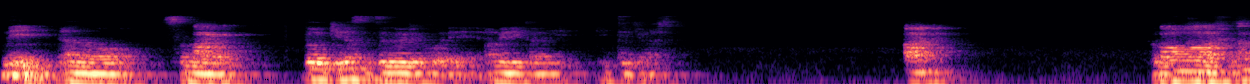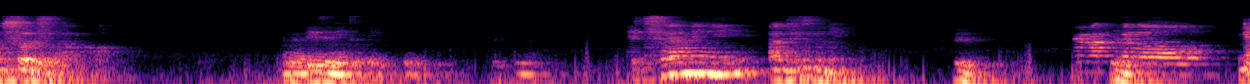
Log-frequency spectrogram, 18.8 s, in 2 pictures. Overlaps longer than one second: present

